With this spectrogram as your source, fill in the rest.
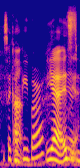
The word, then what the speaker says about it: Sakakibara: Sakakibara? It's pronounced the way it's spelled. Yeah. So if you just break it up into syllables, and that's what Japanese is, it's all like syllables.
